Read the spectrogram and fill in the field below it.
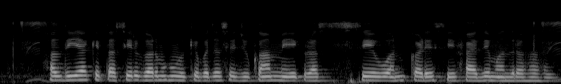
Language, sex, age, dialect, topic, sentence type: Magahi, female, 25-30, Western, agriculture, statement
